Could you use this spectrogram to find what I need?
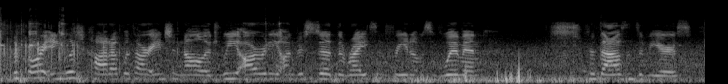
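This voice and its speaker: Over loud background noise, a woman with a fairly high voice speaks at a moderate pace. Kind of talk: impassioned rally speech to marchers. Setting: outdoor rally march. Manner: defiant, rousing calls to action; solemn, spiritual closing cadence. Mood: earnest, impassioned. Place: open country.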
